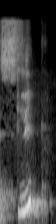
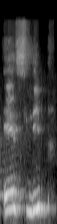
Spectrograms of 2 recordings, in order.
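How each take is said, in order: First: The word begins directly with the s. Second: A vowel sound comes before the s. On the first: The speaker calls it right. "Começa o som no S" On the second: The speaker calls it wrong. "Não é e-slip"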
